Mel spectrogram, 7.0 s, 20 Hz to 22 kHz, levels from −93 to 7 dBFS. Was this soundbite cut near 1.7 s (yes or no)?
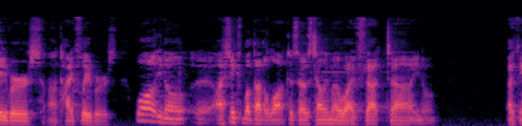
yes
